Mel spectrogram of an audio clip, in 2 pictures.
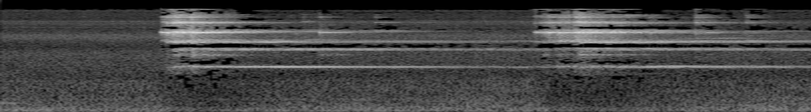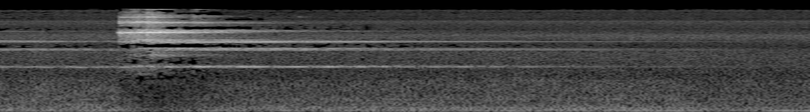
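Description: Small altar bell struck three times, about two and a half seconds apart, each stroke ringing on in several high tones and fading slowly: the sanctus bell rung during the Eucharistic Prayer of the Mass.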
